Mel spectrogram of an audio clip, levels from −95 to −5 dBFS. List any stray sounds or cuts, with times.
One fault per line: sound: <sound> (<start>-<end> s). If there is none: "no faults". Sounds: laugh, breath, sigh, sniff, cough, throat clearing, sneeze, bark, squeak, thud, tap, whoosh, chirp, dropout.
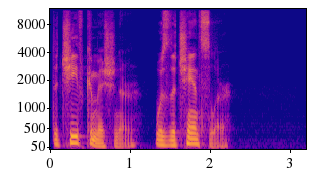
no faults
